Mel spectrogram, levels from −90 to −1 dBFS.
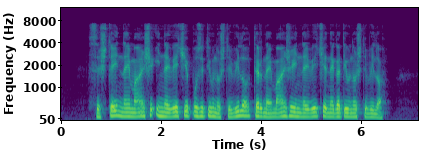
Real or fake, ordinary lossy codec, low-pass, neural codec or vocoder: real; none; 7.2 kHz; none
